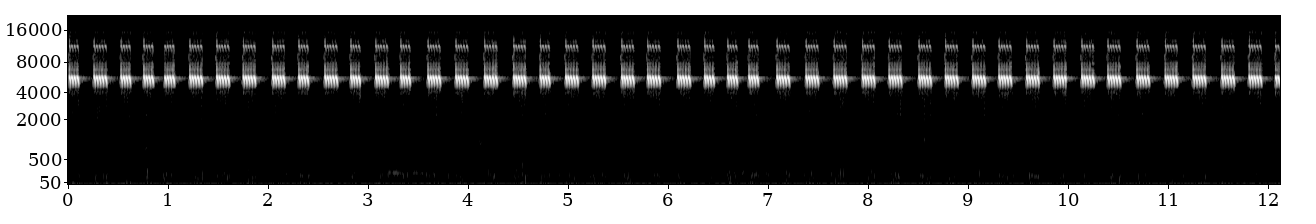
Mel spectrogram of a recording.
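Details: Male cricket chirping steadily, high-pitched pulsed chirps repeated nearly four times a second in an even, unbroken rhythm, with no other sounds.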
